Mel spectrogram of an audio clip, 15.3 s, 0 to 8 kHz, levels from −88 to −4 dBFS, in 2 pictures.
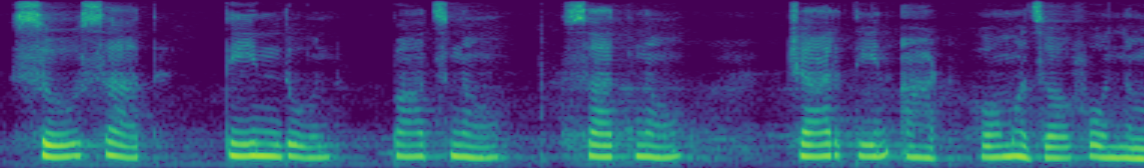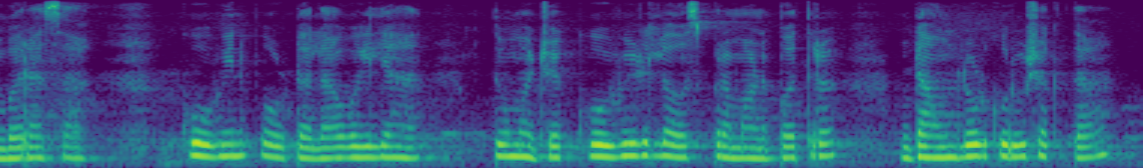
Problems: low volume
